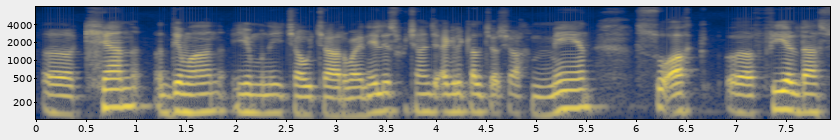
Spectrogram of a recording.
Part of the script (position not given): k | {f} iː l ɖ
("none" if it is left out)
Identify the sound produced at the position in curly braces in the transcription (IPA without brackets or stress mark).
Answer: f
